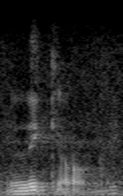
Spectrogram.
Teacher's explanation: Juga bedakan zal ya. Zalnya jangan terlalu tebal.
